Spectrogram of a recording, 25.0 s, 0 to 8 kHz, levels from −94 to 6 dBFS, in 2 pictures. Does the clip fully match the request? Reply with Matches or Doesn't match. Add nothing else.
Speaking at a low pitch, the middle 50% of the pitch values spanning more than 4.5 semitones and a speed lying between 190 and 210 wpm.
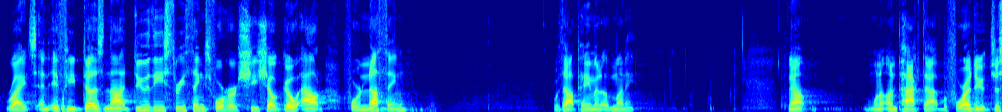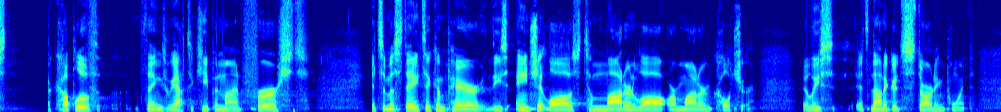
Doesn't match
